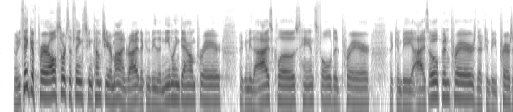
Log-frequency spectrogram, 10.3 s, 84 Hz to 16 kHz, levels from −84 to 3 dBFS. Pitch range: 145-190 Hz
